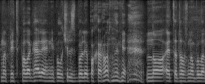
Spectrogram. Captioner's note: chuckles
